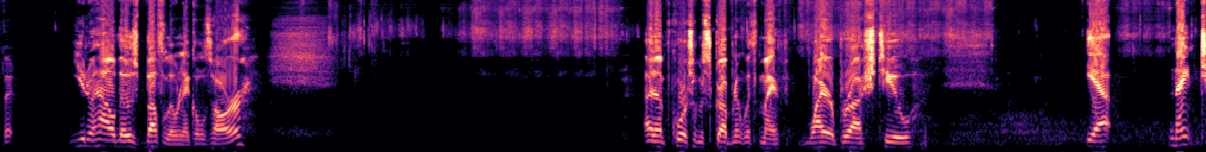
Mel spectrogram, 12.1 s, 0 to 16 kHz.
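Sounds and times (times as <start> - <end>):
wire brush scrubbing coin: 3.3 - 10.0, 11.0 - 12.0.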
